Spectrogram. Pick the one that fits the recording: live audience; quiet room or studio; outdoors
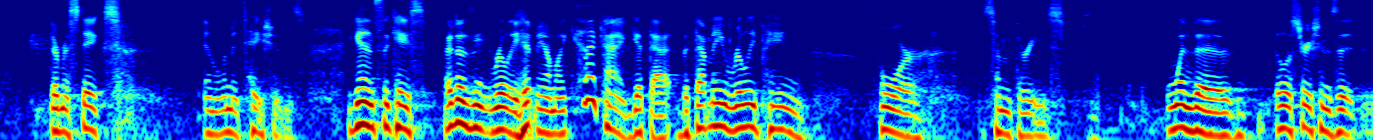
live audience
